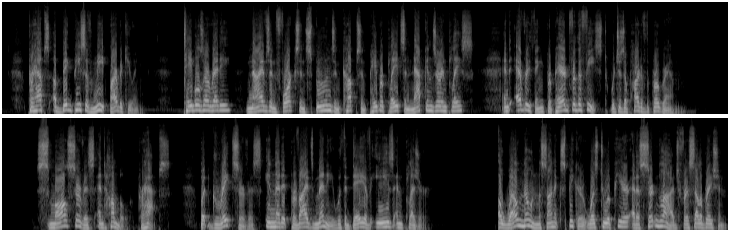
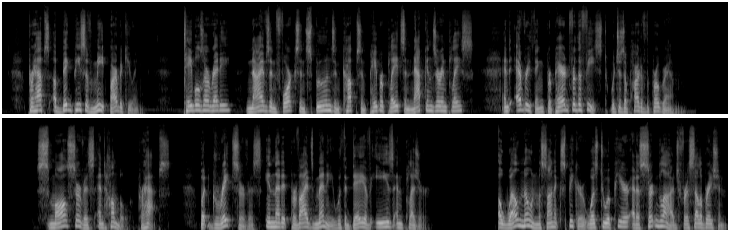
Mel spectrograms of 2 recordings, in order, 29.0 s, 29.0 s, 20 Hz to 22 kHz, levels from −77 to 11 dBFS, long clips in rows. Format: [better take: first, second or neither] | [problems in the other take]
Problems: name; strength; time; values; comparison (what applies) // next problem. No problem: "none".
second | distortion; slight; 6% of the sound clipped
